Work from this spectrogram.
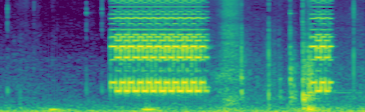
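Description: An incoming call rings on a telephone during a stock-market call-in broadcast: one loud electronic warbling burst lasting about a second, then a brief second ring after a pause, with faint background noise between.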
